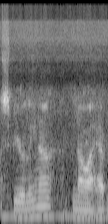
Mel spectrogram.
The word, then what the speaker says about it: spirulina: Spear bulina. Spirulina.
